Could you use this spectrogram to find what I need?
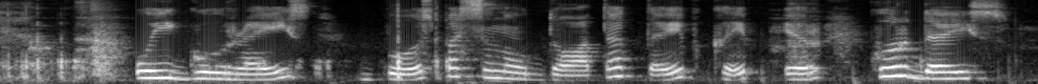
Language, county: Lithuanian, Vilnius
